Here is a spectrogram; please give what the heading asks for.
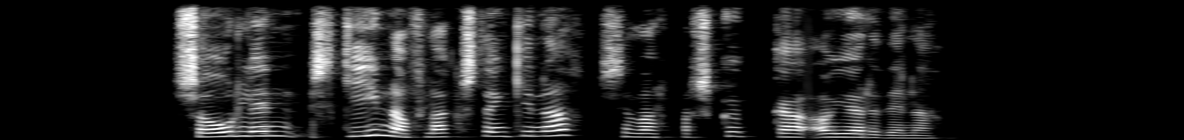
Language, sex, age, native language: Icelandic, female, 50-59, Icelandic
